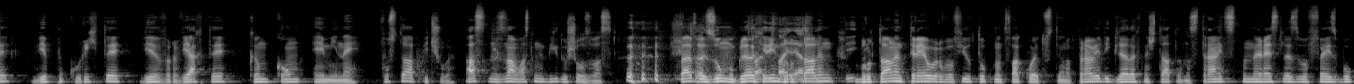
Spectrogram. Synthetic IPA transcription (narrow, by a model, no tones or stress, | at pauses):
ɛviɛpokʊɾixt̪ɛviɛvəɾvʲjaxt̪ɛkəmkɔmɛminɛ | fost̪avəpit͡ʃʊvɛasnɛznamasnɛbiɣd̪oʃəlˠzvast̪vaɛbbɛzumnʊɡlɛd̪əxɛd̪inbɾʊt̪alɛnbɾut̪alɛnt̪ɾɛlˠɛɾvɐfjut̪upnɐt̪ovakoɛt̪ʊ̥st̪ɛnɐpɾaviliɡlɛd̪əxnɛʃt̪at̪ənɐst̪ɾanit̪sə̥t̪ənɐɾɛslɛzvɐfːɛjzbuk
